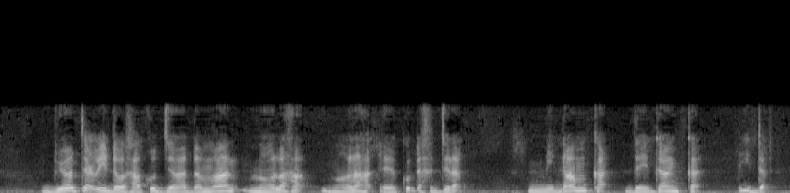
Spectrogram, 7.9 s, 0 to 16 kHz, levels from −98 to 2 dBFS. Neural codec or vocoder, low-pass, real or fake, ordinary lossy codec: codec, 16 kHz, 1.1 kbps, Voila-Tokenizer; 7.2 kHz; fake; none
